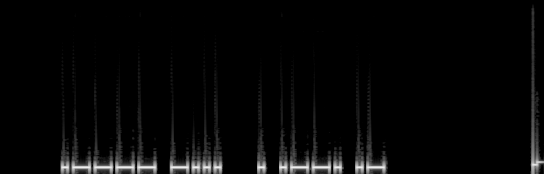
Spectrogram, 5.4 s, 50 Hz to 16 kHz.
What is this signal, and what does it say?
Morse code, heard as a keyed tone, about 22 wpm, 700 Hz. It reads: 1B EPA
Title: Field Day Exchanges Encore - 22wpm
